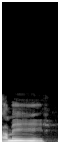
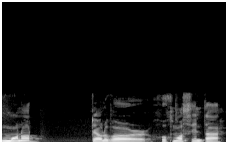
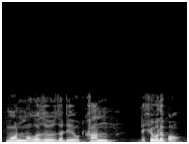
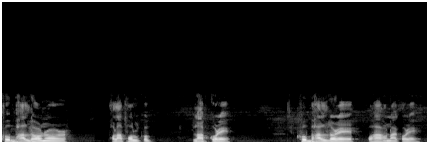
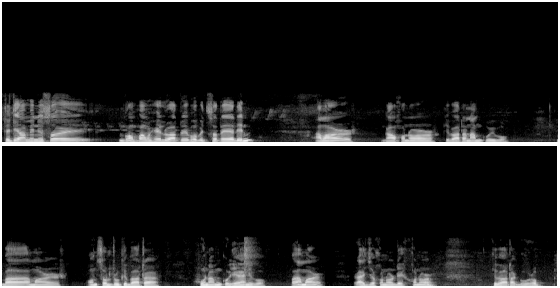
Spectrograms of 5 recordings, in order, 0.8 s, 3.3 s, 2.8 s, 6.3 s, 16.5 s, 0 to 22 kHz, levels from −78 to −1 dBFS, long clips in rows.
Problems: constant background noise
